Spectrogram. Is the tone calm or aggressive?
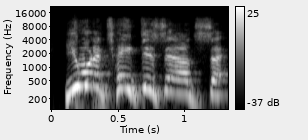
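aggressive. It is said in an aggressive tone.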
